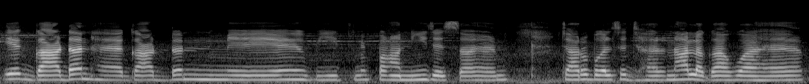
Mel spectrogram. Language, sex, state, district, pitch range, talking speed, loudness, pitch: Maithili, female, Bihar, Supaul, 200-220 Hz, 125 wpm, -21 LUFS, 210 Hz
